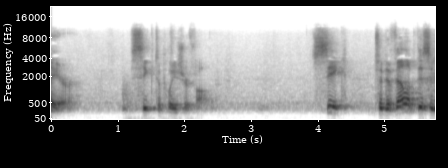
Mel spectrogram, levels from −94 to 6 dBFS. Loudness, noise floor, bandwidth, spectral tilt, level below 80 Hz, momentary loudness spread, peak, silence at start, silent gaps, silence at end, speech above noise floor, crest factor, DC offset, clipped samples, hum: -22 LUFS; -53 dBFS; 12 kHz; -0.5 dB/octave; -86 dBFS; 19 LU; -6 dBFS; 0 s; none; 0 s; 33 dB; 18 dB; under 0.1%; under 0.1%; none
